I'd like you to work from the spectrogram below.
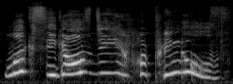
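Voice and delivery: high sing-song call to the birds; high playful calling out; cooing kids. Retold or imitated. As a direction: coax the seagulls like a child. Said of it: "What does my crew do?".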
